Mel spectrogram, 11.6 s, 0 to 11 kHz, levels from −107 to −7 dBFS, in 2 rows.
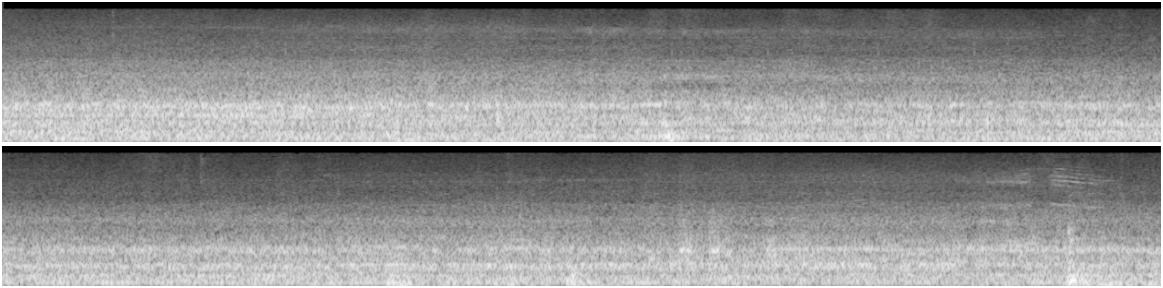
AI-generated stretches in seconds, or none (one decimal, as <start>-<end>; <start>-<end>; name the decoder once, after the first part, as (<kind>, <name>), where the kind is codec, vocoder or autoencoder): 1.3-5.2 (codec, SNAC); 7.4-8.4; 9.0-10.9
